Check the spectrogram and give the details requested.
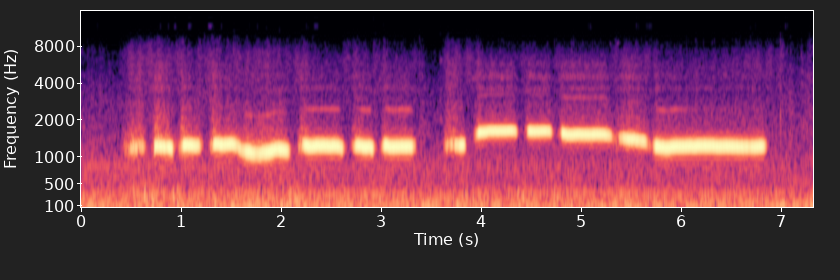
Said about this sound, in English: Hey, you know, it's a really good thing I heard you whistling that back at Preston Lake.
